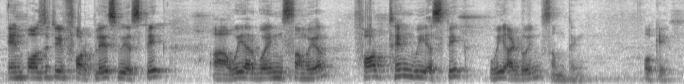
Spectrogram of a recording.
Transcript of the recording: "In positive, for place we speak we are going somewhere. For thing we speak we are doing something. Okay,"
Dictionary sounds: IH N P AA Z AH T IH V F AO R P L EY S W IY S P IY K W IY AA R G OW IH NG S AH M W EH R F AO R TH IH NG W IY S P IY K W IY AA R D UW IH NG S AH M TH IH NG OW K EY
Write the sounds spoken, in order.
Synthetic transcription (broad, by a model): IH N P AA Z AH T IH V F AO R P L EY S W IY S P IY K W IY AA R G OW IH NG S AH M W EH R F AO R T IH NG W IY S P IY K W IY AA R D UW IH NG S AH M T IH NG OW K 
